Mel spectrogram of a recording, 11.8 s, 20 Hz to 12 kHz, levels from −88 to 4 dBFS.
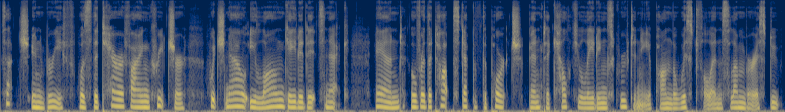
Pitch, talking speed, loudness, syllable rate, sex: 170 Hz, 155 wpm, -18 LUFS, 4.5 syllables/s, female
